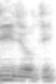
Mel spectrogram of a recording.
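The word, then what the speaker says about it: Edalji: about the case, and she thought it was pronounced Edelgy.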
